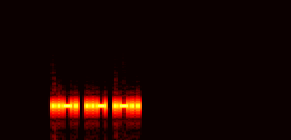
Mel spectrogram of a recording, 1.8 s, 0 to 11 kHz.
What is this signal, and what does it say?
Morse code, heard as a keyed tone, about 70 wpm, 700 Hz. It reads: FUL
